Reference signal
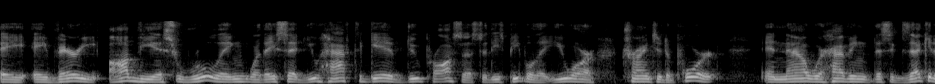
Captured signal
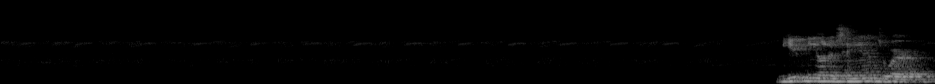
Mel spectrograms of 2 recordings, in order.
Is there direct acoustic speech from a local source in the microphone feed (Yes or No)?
Yes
